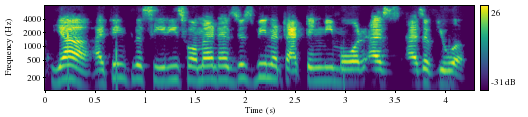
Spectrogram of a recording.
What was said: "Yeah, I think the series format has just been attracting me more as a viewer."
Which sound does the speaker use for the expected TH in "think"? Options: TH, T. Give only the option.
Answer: T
